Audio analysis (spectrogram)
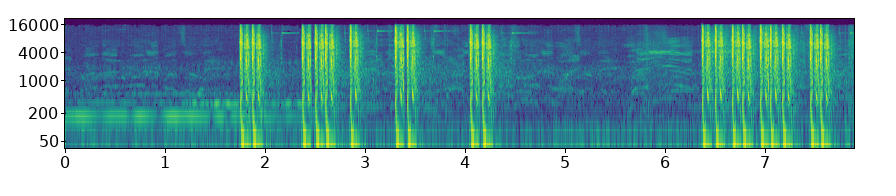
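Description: Gunfire in S.T.A.L.K.E.R. Clear Sky, loud bursts of rapid automatic fire in several clusters, with quieter gaps of ambient noise and a low hum between volleys.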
